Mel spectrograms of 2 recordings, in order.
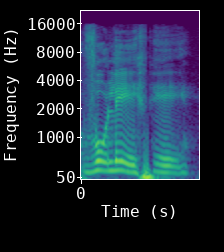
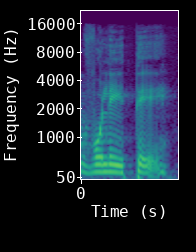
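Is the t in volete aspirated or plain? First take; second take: aspirated; plain. First: The t is aspirated, like a th sound. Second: The t is a plain, unaspirated stop. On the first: This is the Tuscan Sienese way of saying it. The speaker calls it right. "it's the P and the T as well, when they are in between two vowels" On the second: This is the standard way of saying it. The speaker calls it wrong. "not volete"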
